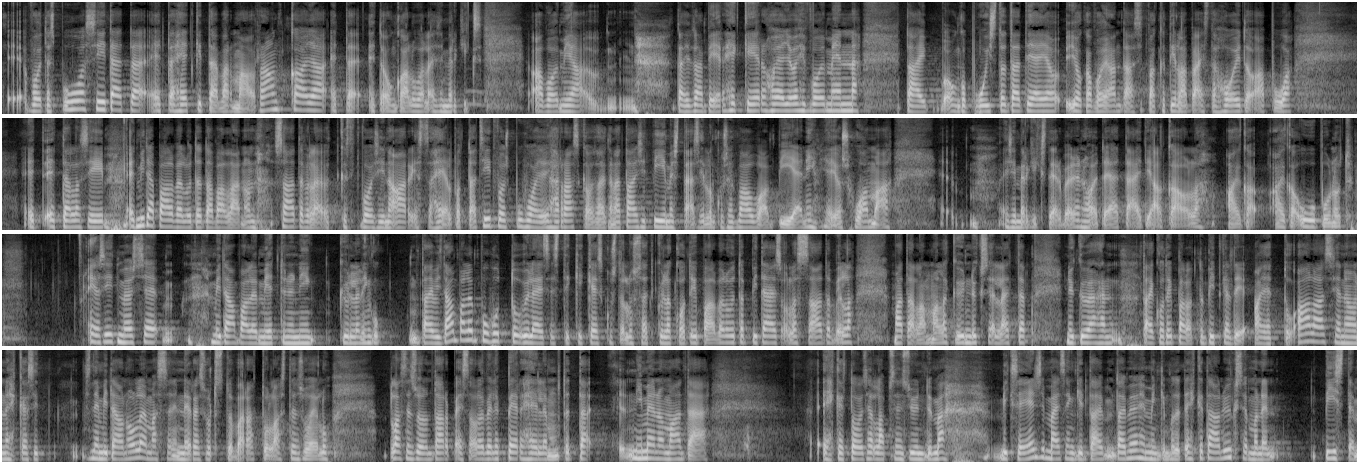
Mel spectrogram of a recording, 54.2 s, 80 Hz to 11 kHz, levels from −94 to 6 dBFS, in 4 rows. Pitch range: 175-195 Hz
